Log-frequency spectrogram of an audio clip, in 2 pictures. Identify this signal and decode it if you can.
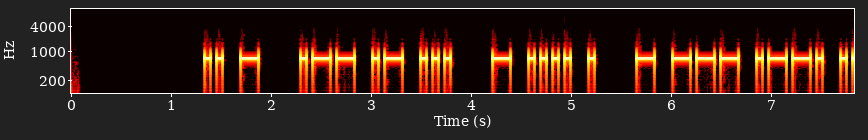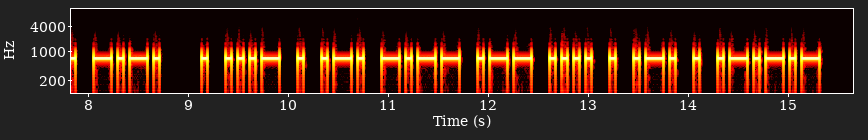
Morse code, heard as a keyed tone, about 20 wpm, 700 Hz. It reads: IT WAS THE TOPIC EVERYWHERE.
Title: Sentences from Top 1600 Words 20wpm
